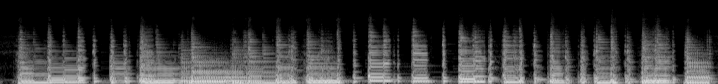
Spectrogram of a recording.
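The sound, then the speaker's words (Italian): Electric guitar strummed in a steady rhythm of full chords, with a warm, lightly overdriven tone that is smoother and less biting, ringing loud with brief gaps between strokes and no voices. “ok, qua mi faccio un suono un attimo più... Mm, M- meno cattivo. Meno, esatto, meno aggressivo.”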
